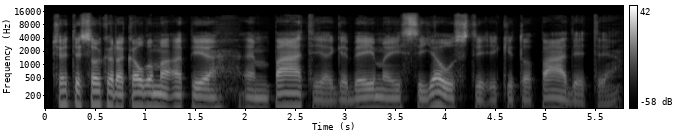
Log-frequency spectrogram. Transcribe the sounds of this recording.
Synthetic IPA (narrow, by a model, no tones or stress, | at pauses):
t͡ʃʲɛt̪ʲiɛsʲoːkiːɾɐkɐlˠbɐmɐɑːpʲiɛɛmpɑːt̪ʲɪjɛɡʲɛbʲeːjɪmɐɪsʲɪjɛʊsʲt̪ʲɪʔɪkʲɪt̪oːpɑːd̪ʲiːt̪ʲɪ̰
